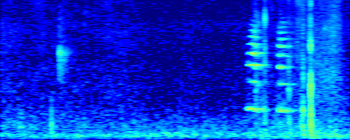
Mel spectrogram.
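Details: Male Maine Coon cat, chatty and talkative, chirping at its owners: after a quiet stretch, a quick pair of short, bright, harmonic chirps lands near the end, followed by a faint click.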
